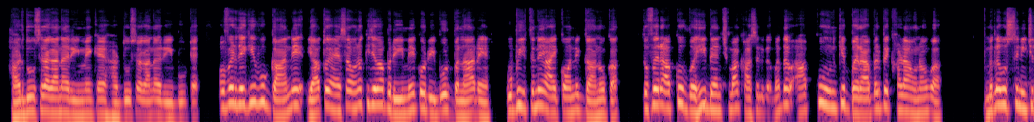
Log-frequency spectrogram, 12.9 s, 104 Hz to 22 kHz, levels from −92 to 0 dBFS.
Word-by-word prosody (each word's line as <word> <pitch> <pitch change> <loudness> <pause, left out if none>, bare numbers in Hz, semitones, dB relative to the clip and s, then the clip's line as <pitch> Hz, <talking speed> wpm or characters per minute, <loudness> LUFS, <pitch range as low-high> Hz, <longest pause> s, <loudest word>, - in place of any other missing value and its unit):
हर 130 +1 +1
दूसरा 160 +2 +1
गाना 155 0 +2
रीमेक 140 -1 -3
है, 145 - +1
हर 125 -1 -3
दूसरा 140 +2 -3
गाना 135 0 -1
रीबूट 125 0 -6
है। - - -1 0.3
और 205 - -1
फ़िर 240 +1 +6
देखिए 230 +2 +4
वो 255 +1 +1
गाने 165 +11 +1
या 145 +1 +3
तो 220 - +6
ऐसा 180 +2 -1
हो 195 - -1
ना 220 - 0
कि 230 - -4
जब 225 0 +6
आप 220 -4 0
रीमेक 155 +3 +1
और 190 - +3
रीबूट 155 +3 0
बना 135 +1 +1
रहे 140 -3 -1
हैं, 125 - -3 0.2
वो 170 - +1
भी 215 +5 +1
इतने 200 +2 0
आइकॉनिक 160 +2 -1
गानों 140 0 -1
का, - - -3 0.3
तो 190 - -1
फ़िर 225 +3 +6
आपको 200 +5 +2
वही 180 +7 +3
बेंचमार्क 180 0 -2
हासिल 155 +1 -6
कर 155 - -7
मतलब 225 +7 +1
आपको 225 +10 0
उनके 205 +4 -1
बराबर 150 +5 +1
पे 210 - +1
खड़ा 175 -1 0
होना 150 -2 -3
होगा, 155 -4 -2 0.6
मतलब 195 +8 +4
उससे 225 0 +1
नीचे 195 0 0
165 Hz, 245 wpm, -22 LUFS, 145-205 Hz, 0.6 s, फ़िर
